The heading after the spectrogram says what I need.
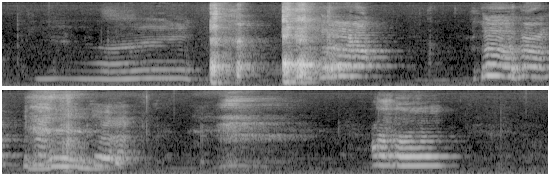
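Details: Child (Jack) doing two sharp, deliberate fake coughs on request to make a baby laugh, followed by the baby's giggles and squeals; voluntary fake cough.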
